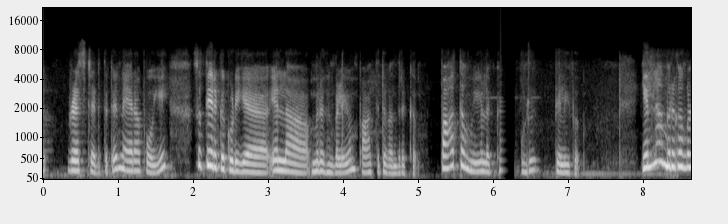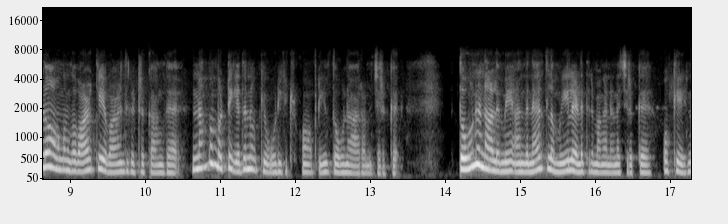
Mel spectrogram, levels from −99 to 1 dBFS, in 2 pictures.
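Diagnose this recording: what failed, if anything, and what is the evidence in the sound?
Network stage: at 6.09–6.31 s the sound trails into a fading buzz, then goes silent before resuming. This is a long network dropout, likely packet loss the receiver concealed.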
